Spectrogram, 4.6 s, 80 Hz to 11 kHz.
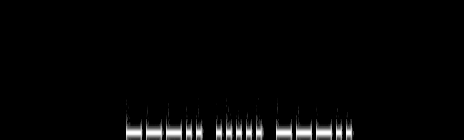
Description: Morse code, heard as a keyed tone, about 24 wpm, 700 Hz. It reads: 858
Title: Speed-Racing - Three Letter-Number Combinations - 20wpm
